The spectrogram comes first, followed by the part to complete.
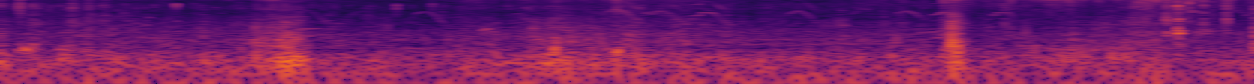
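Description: Eurasian coot chicks peeping in short, high, arching notes, repeated several times a second, over a steady low rush of wind and lapping water. Two sharp knocks stand out, about one and three seconds in.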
